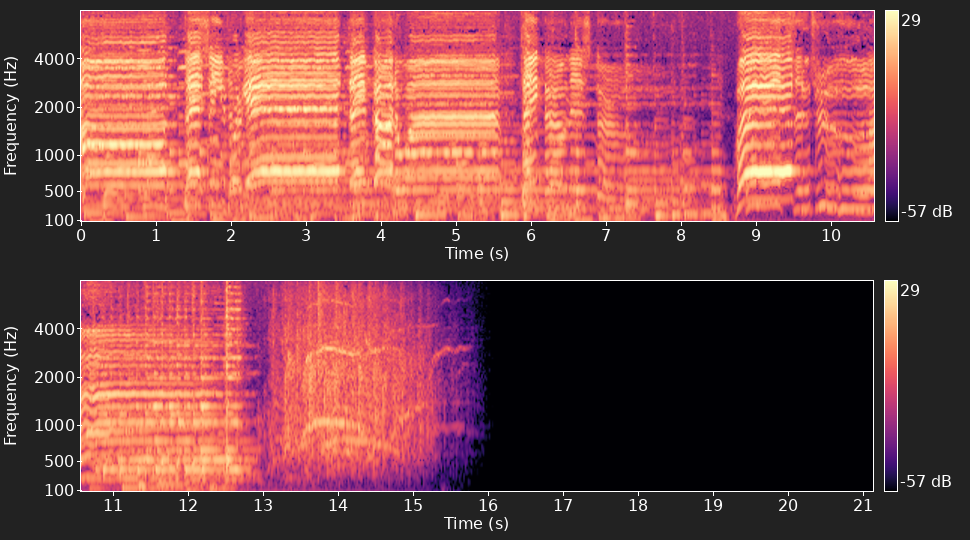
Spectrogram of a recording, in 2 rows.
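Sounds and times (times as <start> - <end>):
bluegrass music: 0.0 - 13.7.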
